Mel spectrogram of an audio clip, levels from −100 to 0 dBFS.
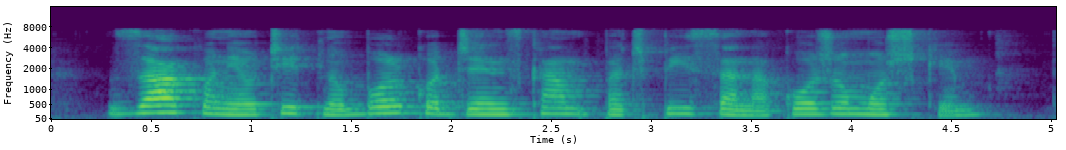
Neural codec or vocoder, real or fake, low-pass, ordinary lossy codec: none; real; 7.2 kHz; none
